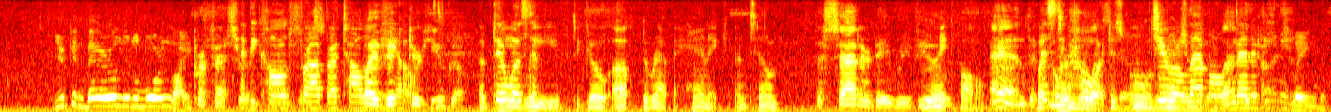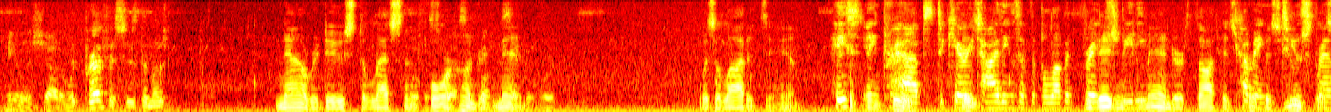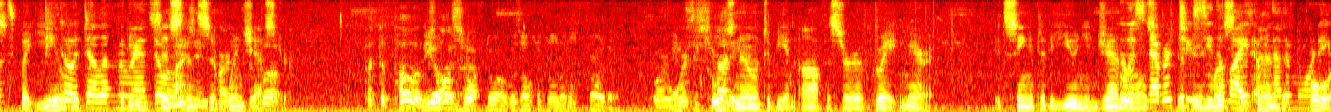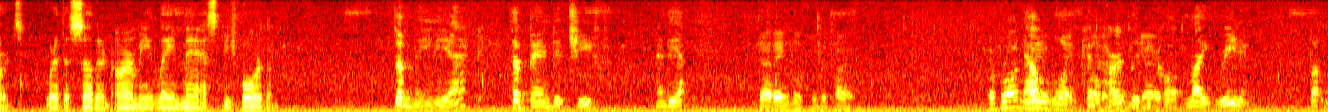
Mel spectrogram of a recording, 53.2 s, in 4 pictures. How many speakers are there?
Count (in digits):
4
